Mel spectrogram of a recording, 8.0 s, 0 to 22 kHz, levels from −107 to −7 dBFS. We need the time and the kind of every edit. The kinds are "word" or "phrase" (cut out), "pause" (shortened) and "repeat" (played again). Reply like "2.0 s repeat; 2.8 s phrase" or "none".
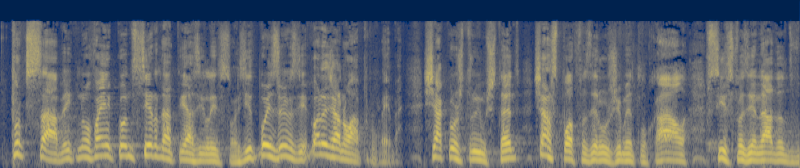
1.6 s word; 2.8 s word; 7.1 s phrase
